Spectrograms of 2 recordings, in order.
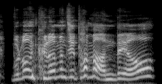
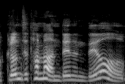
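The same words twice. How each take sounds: First: Laughing. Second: Said in the usual way. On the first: Real, not acted.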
